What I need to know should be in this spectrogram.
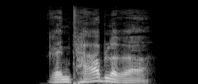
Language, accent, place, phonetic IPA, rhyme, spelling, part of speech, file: German, Germany, Berlin, [ʁɛnˈtaːbləʁɐ], -aːbləʁɐ, rentablerer, adjective, De-rentablerer.ogg
- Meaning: inflection of rentabel: 1. strong/mixed nominative masculine singular comparative degree 2. strong genitive/dative feminine singular comparative degree 3. strong genitive plural comparative degree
